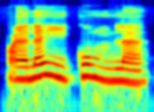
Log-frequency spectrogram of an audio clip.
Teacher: Di sini ada mim sukun berjumpa dengan huruf lam cara membacanya mim sukun dibaca dengan jelas tanpa berdengung karena ini merupakan bacaan izhar syafawiin haadi karena ada Alif sebelumnya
